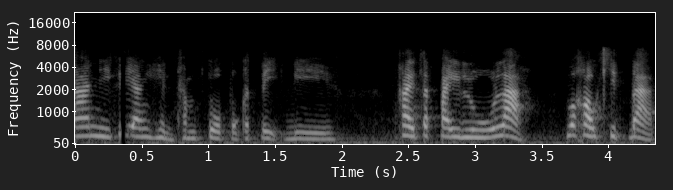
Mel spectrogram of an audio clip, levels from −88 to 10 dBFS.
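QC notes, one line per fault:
Throughout: AMR wideband (HD Voice) codec. The whole thing has that rough, raspy grain you get when the pitch-pulse model is starved of bits, which fits the 8.85 kbit/s mode, one of the two lowest. The top band above 6.4 kHz is just shaped noise, and the damage is plainly audible.
0.33 to 0.44 s: lost AMR speech frames. About 40 ms of coded speech went missing, likely a couple of frames failing their checksum, so the decoder repeated the last good pitch and vocal tract settings at falling gain. The sound drops to near silence within the two frames, then recovers a bit roughly.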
